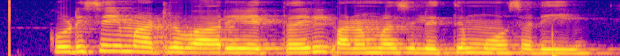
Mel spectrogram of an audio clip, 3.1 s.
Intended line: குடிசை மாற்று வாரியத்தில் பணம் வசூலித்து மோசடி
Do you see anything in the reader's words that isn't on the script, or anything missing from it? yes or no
no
